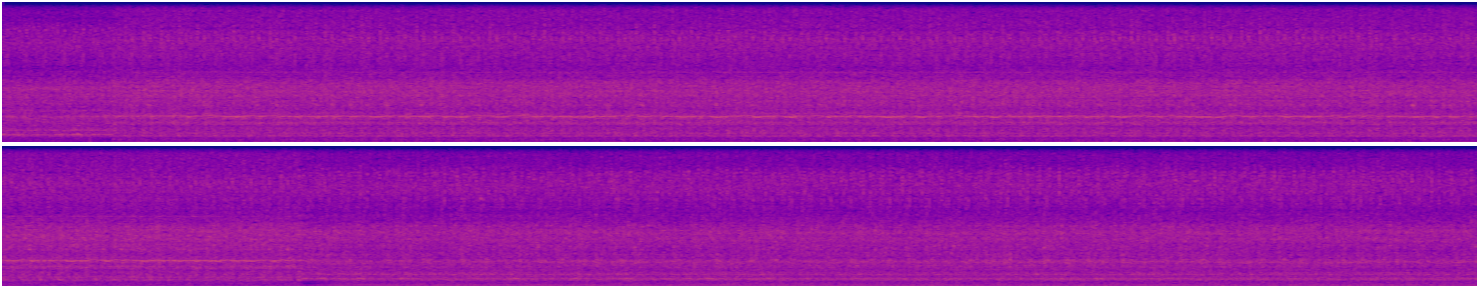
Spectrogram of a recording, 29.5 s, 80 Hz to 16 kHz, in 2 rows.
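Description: A 2008 Pontiac Grand Prix GXP's V8 idles steadily with a whine from its failing alternator; the idle is lowered because the dying alternator is harder to turn. Partway through, the pitch of the steady tones shifts.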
